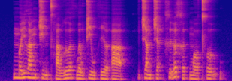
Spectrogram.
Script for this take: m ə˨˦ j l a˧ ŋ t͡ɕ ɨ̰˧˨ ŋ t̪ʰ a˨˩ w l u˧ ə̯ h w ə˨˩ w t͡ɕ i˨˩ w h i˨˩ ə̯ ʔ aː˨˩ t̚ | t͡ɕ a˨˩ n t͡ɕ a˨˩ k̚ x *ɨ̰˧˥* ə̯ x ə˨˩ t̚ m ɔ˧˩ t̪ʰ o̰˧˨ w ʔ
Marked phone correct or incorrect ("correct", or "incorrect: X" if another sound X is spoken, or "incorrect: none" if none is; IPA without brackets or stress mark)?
correct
